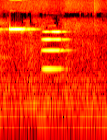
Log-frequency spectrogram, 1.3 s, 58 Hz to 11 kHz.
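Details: Two short electronic beeps, high then lower, the normal power-on tone of an EV300 ventilator starting up in assist control volume control mode.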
